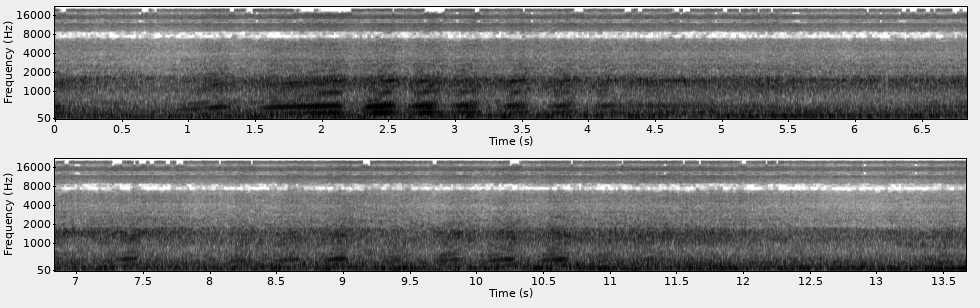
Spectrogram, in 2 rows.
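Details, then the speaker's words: 1995 Polaris RXL 650 triple two-stroke snowmobile. It had sat outside about 8 years, was previously seized, and is on a borrowed battery. It now holds a steady two-stroke burble and even idle with light blips, no misses or knocks; normal running. "She's a runner now."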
